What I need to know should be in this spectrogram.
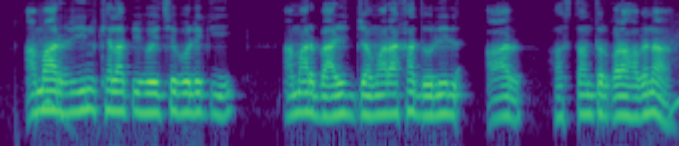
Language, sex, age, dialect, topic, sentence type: Bengali, male, 36-40, Northern/Varendri, banking, question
